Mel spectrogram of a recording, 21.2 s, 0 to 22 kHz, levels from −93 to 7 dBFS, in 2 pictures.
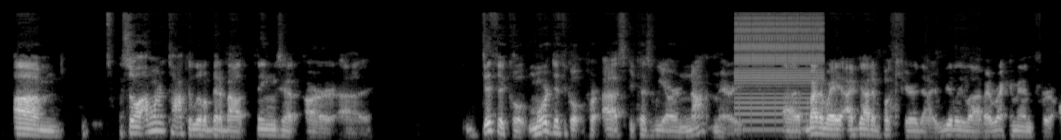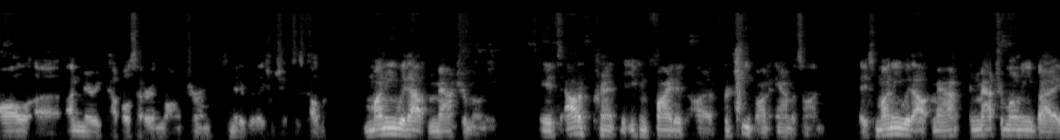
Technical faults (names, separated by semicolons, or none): GSM phone buzz; sound cut by the noise suppressor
